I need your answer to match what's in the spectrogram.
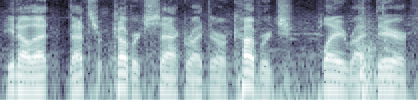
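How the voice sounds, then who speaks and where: A man giving color commentary at a high school football game, breaking down plays in relaxed, analytical asides, recorded at an outdoor stadium. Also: moderate pace, slight background noise.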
